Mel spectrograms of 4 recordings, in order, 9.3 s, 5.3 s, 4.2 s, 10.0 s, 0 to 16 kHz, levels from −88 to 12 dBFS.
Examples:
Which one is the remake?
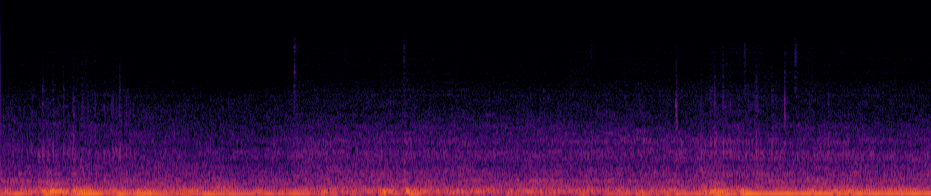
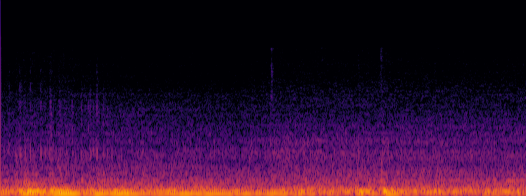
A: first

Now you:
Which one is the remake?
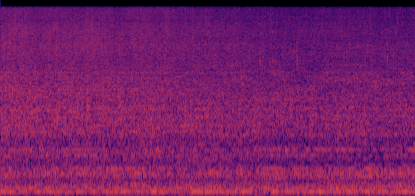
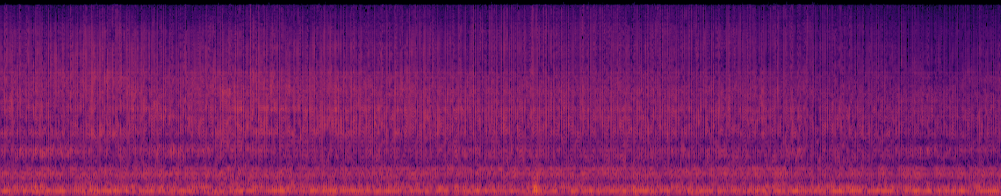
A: second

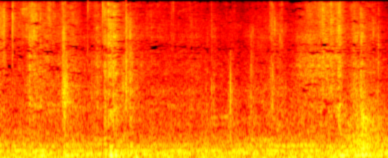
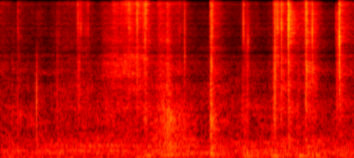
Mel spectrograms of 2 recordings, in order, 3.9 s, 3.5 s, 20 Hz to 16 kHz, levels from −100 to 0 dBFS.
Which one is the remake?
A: second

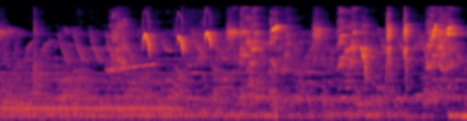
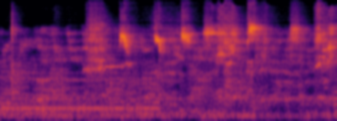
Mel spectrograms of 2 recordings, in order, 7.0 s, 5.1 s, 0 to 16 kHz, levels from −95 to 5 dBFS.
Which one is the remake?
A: second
